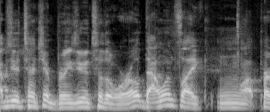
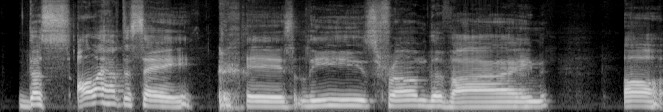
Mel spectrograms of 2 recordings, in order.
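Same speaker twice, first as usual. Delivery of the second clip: tearful, choked-up voice, "vine" drawn out; 3 semitones higher than usual. Recalling a moving moment from a show she watched, voice choking up. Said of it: "I'm already tearing up".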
